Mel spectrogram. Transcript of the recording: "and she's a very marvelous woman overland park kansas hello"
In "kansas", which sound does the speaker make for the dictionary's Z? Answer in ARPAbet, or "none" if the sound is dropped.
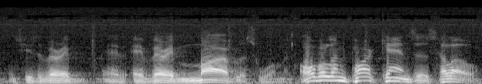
Z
